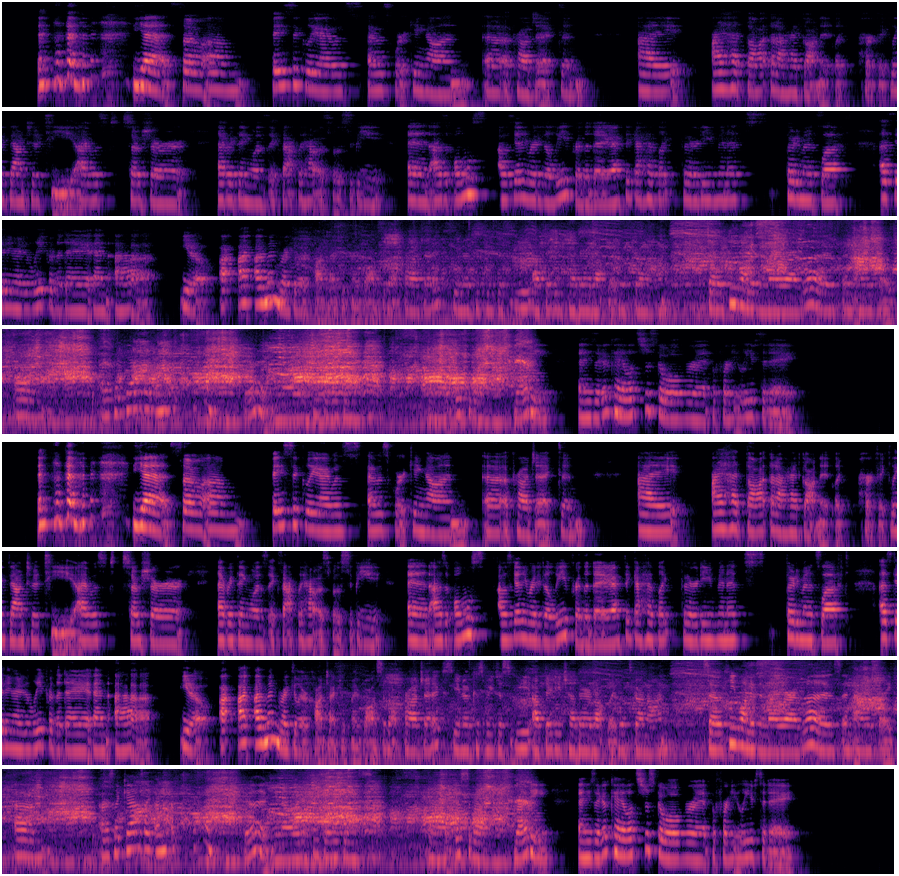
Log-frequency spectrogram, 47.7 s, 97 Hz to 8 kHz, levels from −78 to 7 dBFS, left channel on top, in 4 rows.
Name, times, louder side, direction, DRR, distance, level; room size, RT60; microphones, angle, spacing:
voice 1, 0.5-3.2 3.6-7.8 8.5-9.0 9.5-14.3 14.8-17.0 17.3-22.1 22.4-25.8 26.2-36.5 37.1-40.7 41.4-42.3 42.6-43.1 43.5-46.4, right 5 dB, 55° right, 7 dB, 0.5 m, -30 dB
Fowl, 28.1-42.9, left 3 dB, 40° left, 1.5 m, -25 dB
7.3 x 5.0 x 3.5 m, 0.39 s
head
